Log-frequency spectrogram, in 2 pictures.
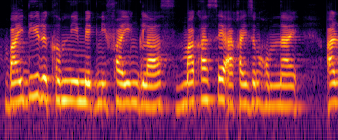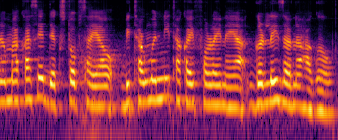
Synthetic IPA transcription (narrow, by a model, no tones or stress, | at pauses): bajdiɾɯkʰɯmnimeɡ̚nipʰajiŋɡlasmakʰaseakʰajzɯŋɦɔmnaj | aɾɯmakʰasedek̚stɔp̚sajawbitʰaŋmɐnːitʰakʰajpʰɔɾajnajaɡɯɾlɯjzanaɦaɡɯw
